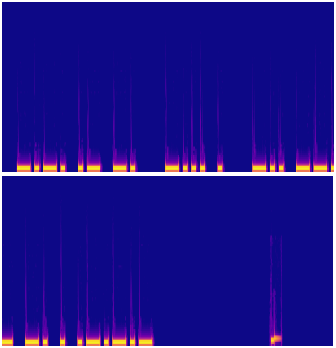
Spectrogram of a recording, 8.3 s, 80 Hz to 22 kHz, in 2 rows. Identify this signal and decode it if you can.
Morse code, heard as a keyed tone, about 22 wpm, 700 Hz. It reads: CAN BE DONE.
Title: Sentences from Top 1000 Words - Review Part 1 - 22wpm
